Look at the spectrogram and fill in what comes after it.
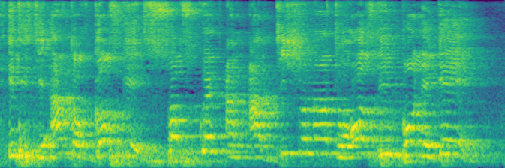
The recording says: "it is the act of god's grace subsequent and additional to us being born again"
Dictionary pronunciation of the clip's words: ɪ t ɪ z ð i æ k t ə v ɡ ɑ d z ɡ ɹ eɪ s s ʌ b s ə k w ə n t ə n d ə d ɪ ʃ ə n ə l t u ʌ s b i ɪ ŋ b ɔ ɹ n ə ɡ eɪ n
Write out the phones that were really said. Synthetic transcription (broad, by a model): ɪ t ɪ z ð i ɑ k t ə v ɡ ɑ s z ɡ eɪ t s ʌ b s k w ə t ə n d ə d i ʃ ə n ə l t u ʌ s b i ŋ b ɔ n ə ɡ eɪ n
